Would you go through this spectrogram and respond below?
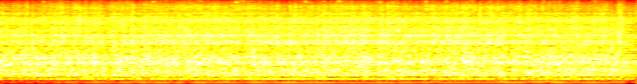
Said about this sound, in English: Let's check out the pump.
